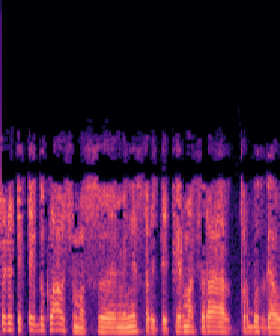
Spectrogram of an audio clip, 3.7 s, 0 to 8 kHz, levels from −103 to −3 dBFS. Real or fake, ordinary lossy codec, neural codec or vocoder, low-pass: real; MP3, 24 kbps; none; 7.2 kHz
